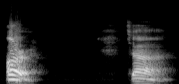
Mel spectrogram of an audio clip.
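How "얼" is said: 얼 loud, falling sharply from high; fourth-tone demo. Shown as a demonstration. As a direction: drop 얼 steeply in Mandarin fourth tone. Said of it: "사 성이네요".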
